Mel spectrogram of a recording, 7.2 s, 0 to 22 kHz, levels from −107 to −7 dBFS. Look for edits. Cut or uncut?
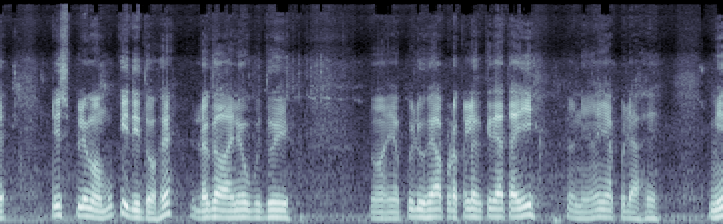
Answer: uncut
